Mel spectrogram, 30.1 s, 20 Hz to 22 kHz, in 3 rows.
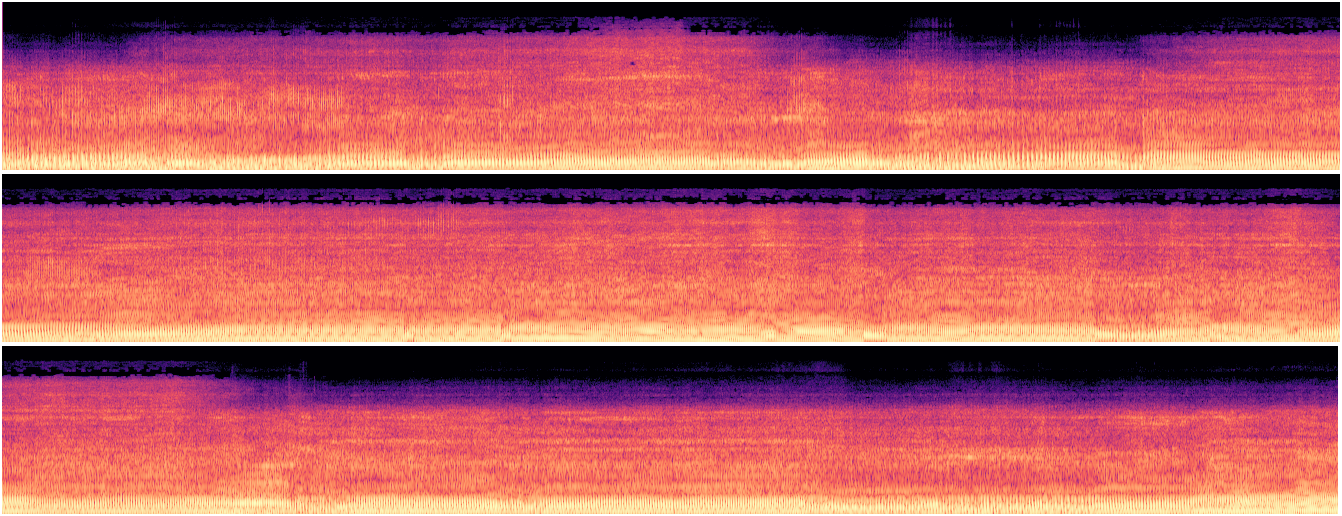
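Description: A 2006 Honda CRF250R's single-cylinder four-stroke engine, heard close from on board while riding a motocross track. It revs up and drops back again and again as the throttle is opened and closed through corners and shifts.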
